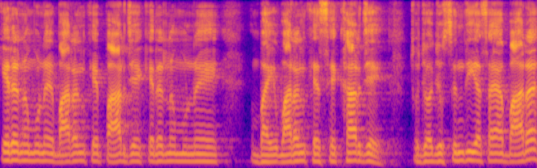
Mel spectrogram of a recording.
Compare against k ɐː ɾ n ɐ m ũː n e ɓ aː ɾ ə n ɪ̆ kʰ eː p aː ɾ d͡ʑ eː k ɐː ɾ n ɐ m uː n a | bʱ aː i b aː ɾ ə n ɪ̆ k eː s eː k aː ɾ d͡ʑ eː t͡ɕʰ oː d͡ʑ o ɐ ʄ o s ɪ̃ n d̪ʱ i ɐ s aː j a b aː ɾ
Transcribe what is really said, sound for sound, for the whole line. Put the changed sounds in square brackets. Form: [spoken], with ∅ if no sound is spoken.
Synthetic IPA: k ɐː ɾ n ɐ m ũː n e ɓ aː ɾ ə n ɪ̆ kʰ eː p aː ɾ d͡ʑ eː k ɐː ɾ n ɐ m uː n [e] | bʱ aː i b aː ɾ ə n ɪ̆ [kʰ] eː s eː [kʰ] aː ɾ d͡ʑ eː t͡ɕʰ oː d͡ʑ o ɐ ʄ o s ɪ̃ n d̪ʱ i ɐ s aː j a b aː ɾ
